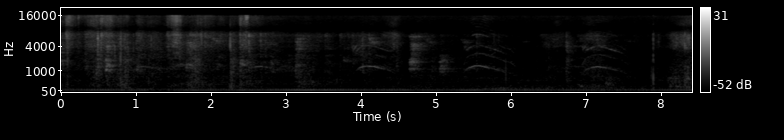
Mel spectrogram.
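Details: Persian kitten crying as its mother carries it from box to floor, indoors; faint early meows, then several louder arched meows in the second half over a steady low hum and rustling.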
